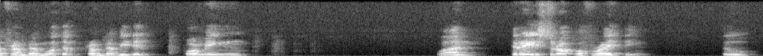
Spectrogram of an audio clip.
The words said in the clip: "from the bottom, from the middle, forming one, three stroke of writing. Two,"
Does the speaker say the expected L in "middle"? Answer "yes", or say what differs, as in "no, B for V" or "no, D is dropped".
no, N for L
